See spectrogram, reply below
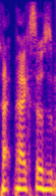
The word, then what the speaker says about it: Paxos: Paxos, am I saying that right? – Yeah, they're one of them too.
